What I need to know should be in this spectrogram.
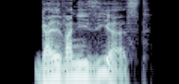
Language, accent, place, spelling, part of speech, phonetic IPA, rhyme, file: German, Germany, Berlin, galvanisierst, verb, [ˌɡalvaniˈziːɐ̯st], -iːɐ̯st, De-galvanisierst.ogg
- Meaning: second-person singular present of galvanisieren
